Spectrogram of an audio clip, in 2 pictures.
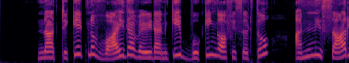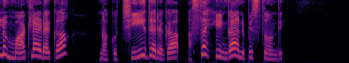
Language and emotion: Telugu, disgusted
